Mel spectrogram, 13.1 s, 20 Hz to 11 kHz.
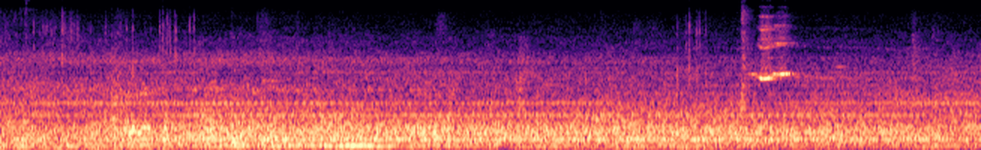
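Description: Inside an E257-series electric train running slowly: a steady running rumble and hum, with one brief high squeal about ten seconds in.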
